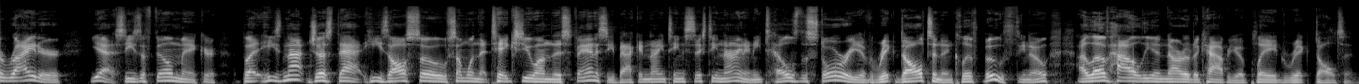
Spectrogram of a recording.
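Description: From 0.91 s to 12.81 s, a click repeats every 1.49 s, about ten times, through the speech. These are clock drift buffer slips. The likely cause is two devices whose clocks differ by roughly 200 ppm. Each slip drops or repeats around fifteen samples.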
